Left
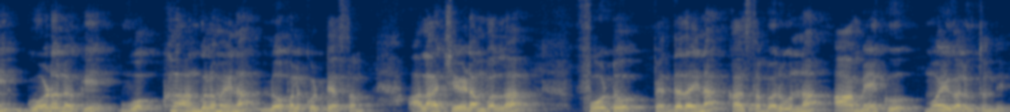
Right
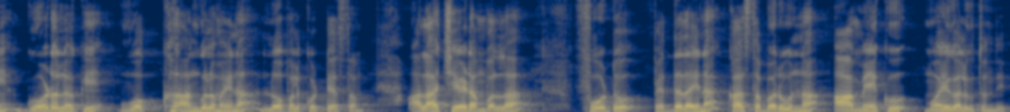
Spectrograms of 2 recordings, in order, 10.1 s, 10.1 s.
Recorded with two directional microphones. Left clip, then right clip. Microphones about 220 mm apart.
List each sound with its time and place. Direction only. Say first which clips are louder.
0.3 s a man's voice: right 2 dB; 45° right (ahead or behind)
